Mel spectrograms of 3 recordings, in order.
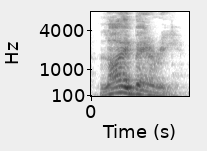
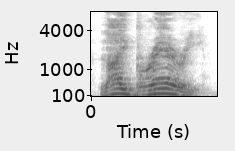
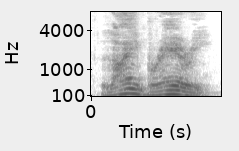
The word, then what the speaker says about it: library: the middle and say library library but actually we need to pronounce the r in the middle library library is the correct pronunciation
